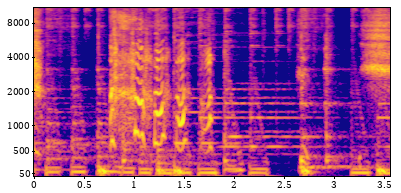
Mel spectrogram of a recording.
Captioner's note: laugh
